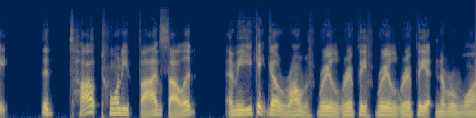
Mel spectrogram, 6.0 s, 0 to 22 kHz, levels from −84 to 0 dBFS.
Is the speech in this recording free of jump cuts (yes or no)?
no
